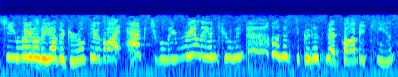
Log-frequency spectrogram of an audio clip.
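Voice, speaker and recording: A starstruck, excitable teenage girl with an extremely high voice. She is theatrical and gushing in 1940s radio comedy style, on a dull recording with some noise. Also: fairly quick. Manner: breathless gushing, melodramatic.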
